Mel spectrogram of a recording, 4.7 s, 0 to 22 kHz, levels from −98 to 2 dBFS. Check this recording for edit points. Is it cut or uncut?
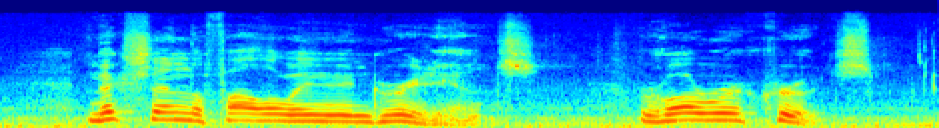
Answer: uncut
